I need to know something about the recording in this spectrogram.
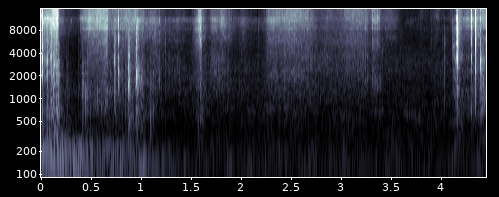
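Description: Glossy magazine pages being turned by hand: a paper rustle over about the first second, a small tap a little later, then quiet handling.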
